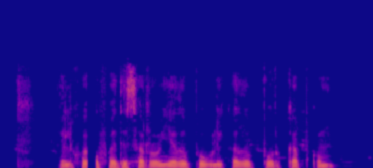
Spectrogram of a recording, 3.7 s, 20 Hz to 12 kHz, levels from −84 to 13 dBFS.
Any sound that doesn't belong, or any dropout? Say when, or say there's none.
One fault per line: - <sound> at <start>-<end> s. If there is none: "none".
- dropout at 0.9-1.0 s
